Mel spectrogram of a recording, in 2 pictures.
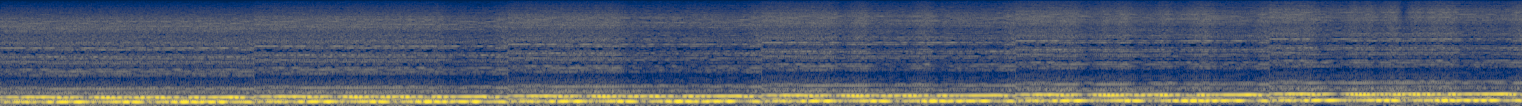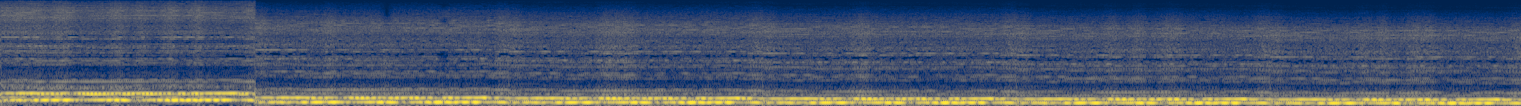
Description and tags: Evil granular synthesis... A scale you can make your own multisamples with! Hooray!!!
evil, grains, granular, scale, synth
